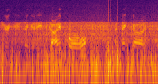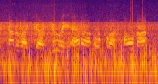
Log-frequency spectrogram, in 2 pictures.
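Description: A weak voice from a distant amateur radio station in single-sideband, heard through the transceiver's speaker: muffled, cut off above the speech range and mixed with steady band static and hiss, so the words are hard to make out.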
